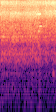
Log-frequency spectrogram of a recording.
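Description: Tomatoes and ground spices fry in hot oil for pepper rasam, giving a short, steady, close hissing sizzle with no voices.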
